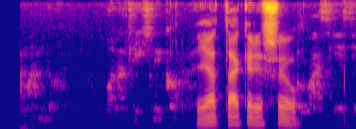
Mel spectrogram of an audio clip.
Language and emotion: Russian, neutral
